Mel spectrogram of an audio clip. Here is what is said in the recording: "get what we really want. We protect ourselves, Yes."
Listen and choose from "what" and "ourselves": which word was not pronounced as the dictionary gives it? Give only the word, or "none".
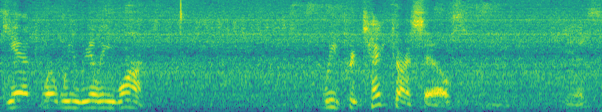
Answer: none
